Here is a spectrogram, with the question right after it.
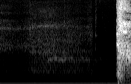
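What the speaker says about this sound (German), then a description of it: "Perfekt, am Anfang des Parts schon zu husten." A single sharp cough bursts out at the very end after near-silence with only faint background tones, loud and close.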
